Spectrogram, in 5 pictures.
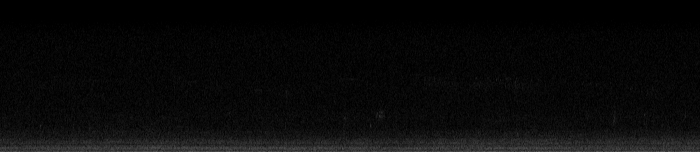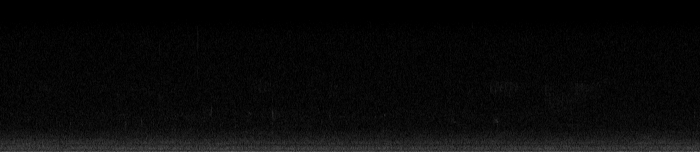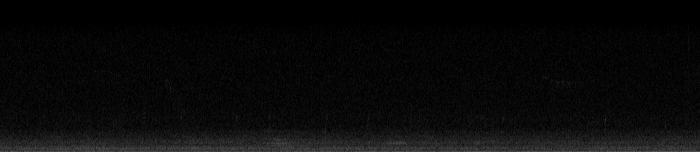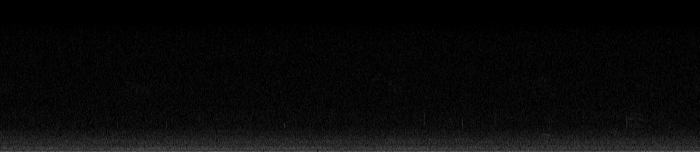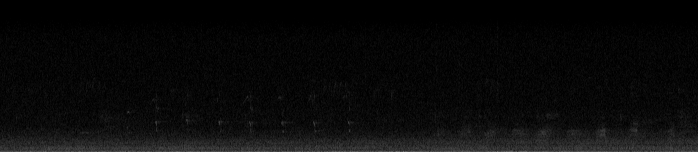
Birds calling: Blue Jay (Cyanocitta cristata), Mallard (Anas platyrhynchos)

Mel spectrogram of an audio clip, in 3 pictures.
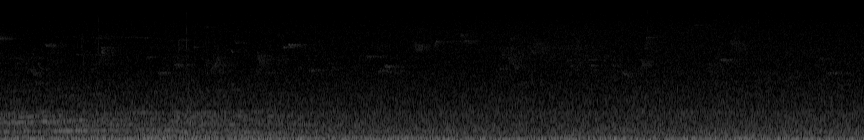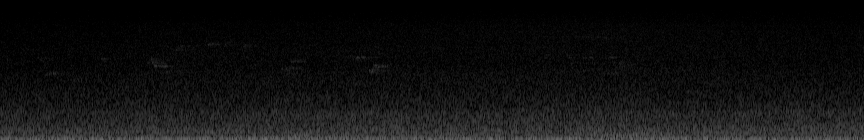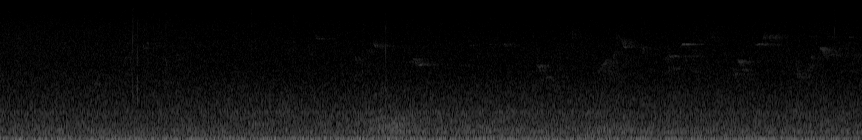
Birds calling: Gray Catbird (Dumetella carolinensis)

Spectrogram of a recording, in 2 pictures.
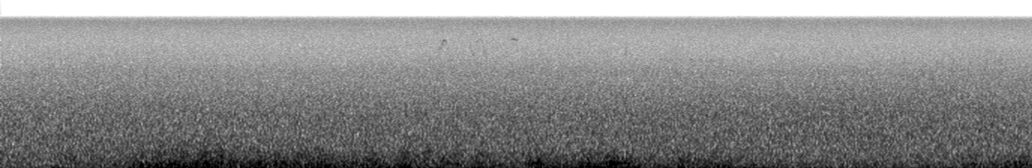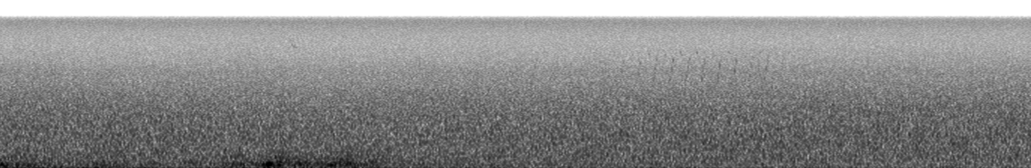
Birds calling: unidentified bird, American Pipit (Anthus rubescens)

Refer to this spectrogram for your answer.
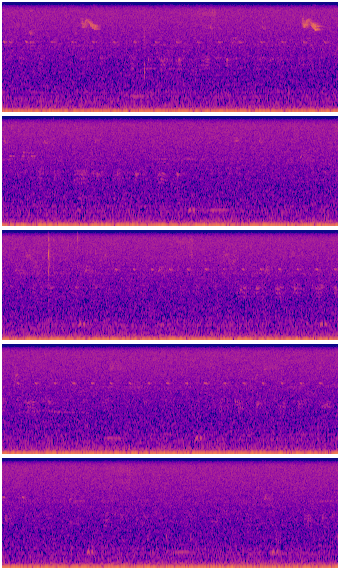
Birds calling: White-tipped Dove (Leptotila verreauxi), Andean Motmot (Momotus aequatorialis)

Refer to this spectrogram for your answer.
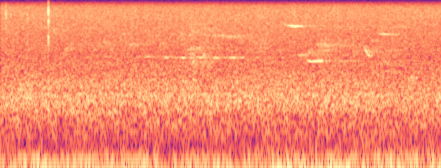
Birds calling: Song Sparrow (Melospiza melodia)

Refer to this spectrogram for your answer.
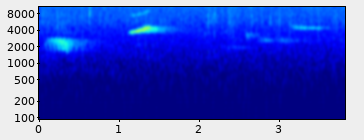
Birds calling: Iiwi (Drepanis coccinea), Omao (Myadestes obscurus), Apapane (Himatione sanguinea)

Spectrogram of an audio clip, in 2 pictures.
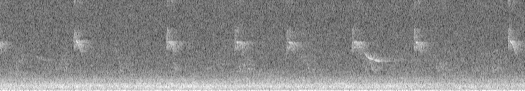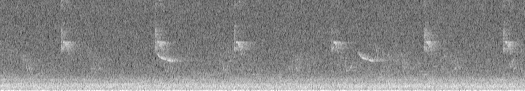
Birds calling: Red-winged Blackbird (Agelaius phoeniceus), Eastern Kingbird (Tyrannus tyrannus), Red-eyed Vireo (Vireo olivaceus)

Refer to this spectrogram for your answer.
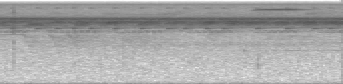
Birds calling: Buff-breasted Wren (Cantorchilus leucotis), Long-billed Woodcreeper (Nasica longirostris)

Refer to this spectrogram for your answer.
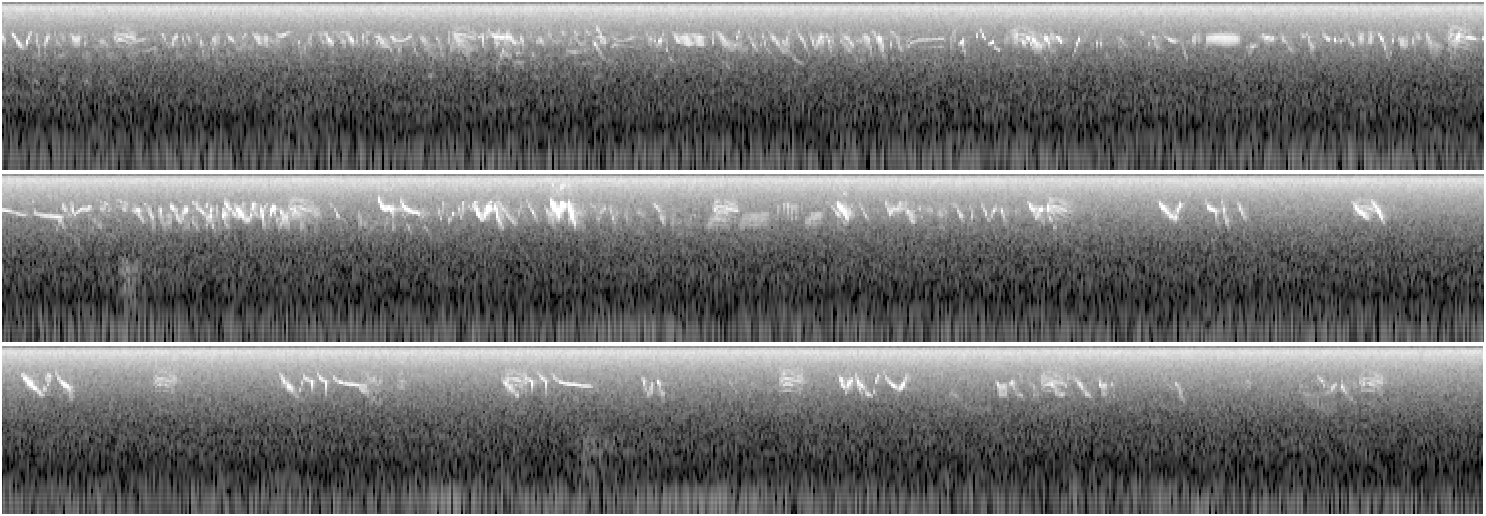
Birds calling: Eurasian Skylark (Alauda arvensis), Hawaii Amakihi (Chlorodrepanis virens)

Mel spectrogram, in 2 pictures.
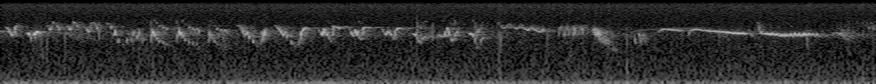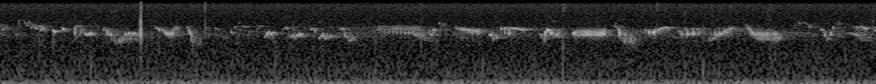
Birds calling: Eurasian Skylark (Alauda arvensis)

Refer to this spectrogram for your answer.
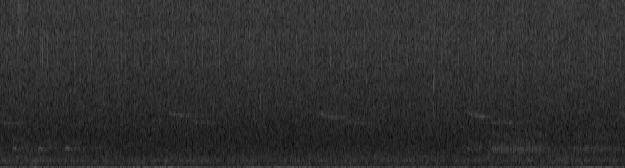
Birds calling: Black-capped Chickadee (Poecile atricapillus), unidentified bird, American Crow (Corvus brachyrhynchos)

